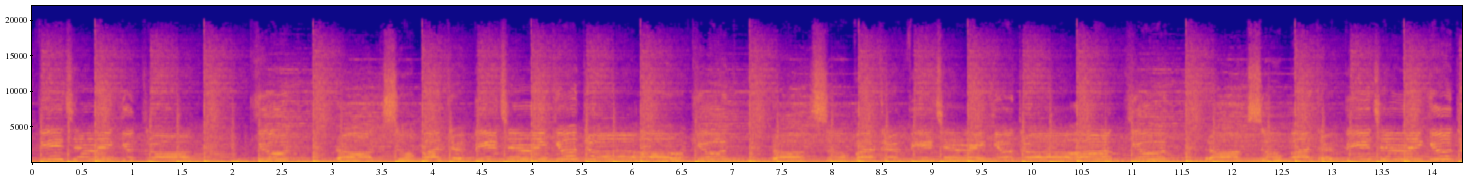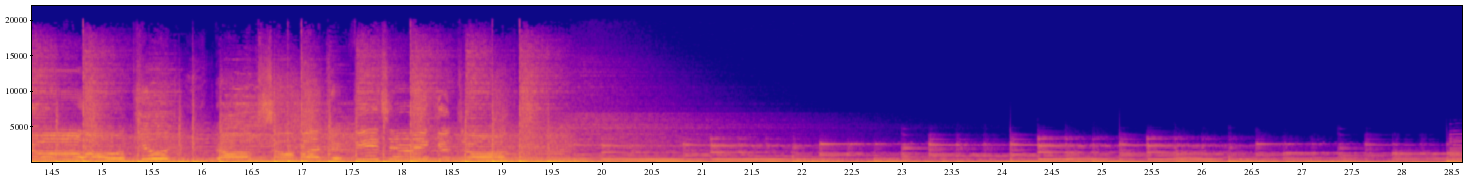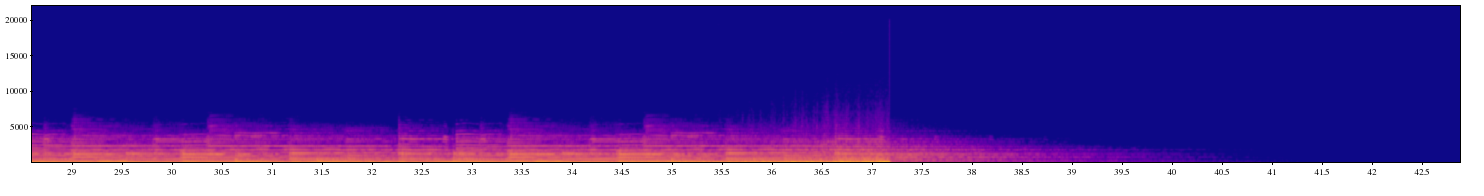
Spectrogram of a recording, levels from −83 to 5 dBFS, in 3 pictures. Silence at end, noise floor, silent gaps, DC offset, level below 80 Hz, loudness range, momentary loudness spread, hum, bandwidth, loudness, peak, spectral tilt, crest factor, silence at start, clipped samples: 5.15 s; -82 dBFS; none; under 0.1%; -16 dBFS; 12 LU; 13 LU; none; 19.5 kHz; -14 LUFS; 0 dBFS; -4.5 dB/octave; 12 dB; 0 s; under 0.1%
